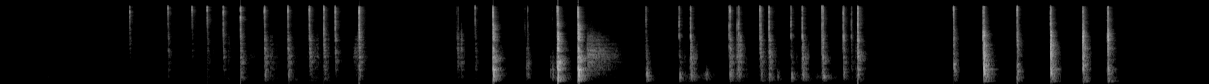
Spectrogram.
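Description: Small magnetic balls clicking sharply as they snap onto one another, in quick runs of clicks with short pauses between. There is a brief rattle about halfway through.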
